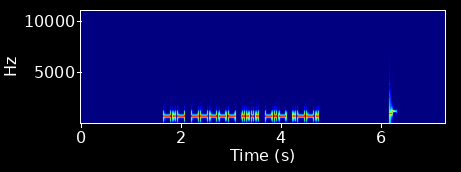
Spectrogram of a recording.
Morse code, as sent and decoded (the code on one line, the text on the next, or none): -.- ----- .... -.- .--.
K0HKP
